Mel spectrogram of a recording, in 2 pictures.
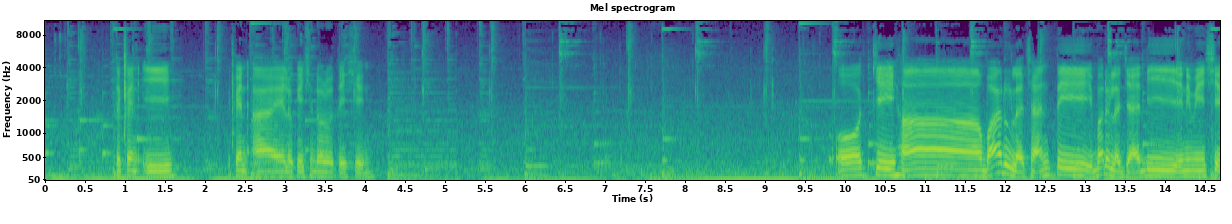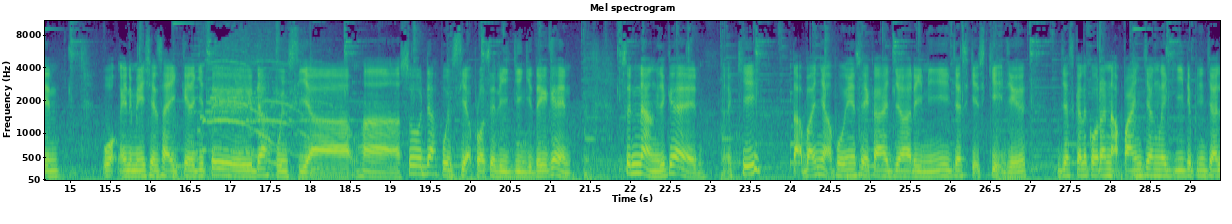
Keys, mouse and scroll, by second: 1.2 a, 2.6 i, 4.7 space, 6.5 middle click, 7.3-7.8 scroll down 3, 7.8 middle click, 9.2 ctrl+Tab, 9.6-10.2 scroll down 2, 9.9 middle click, 14.5 middle click, 16.2 middle click, 22.3 middle click, 23.4 middle click, 24.3-24.6 scroll down 1, 24.6 middle click, 25.9 middle click, 27.2 middle click.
